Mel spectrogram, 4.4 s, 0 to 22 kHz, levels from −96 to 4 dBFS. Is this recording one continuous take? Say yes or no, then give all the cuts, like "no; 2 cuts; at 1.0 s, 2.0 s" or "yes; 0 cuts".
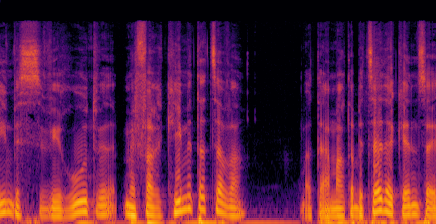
no; 2 cuts; at 1.1 s, 3.0 s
